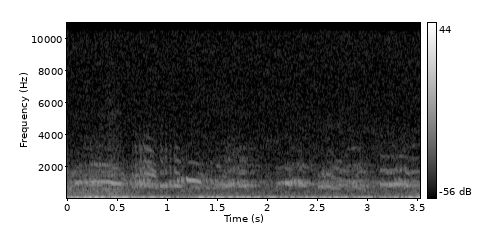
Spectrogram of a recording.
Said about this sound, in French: on entend les grues. elles sont prêtes, elles vont passer juste au-dessus. Waouh!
